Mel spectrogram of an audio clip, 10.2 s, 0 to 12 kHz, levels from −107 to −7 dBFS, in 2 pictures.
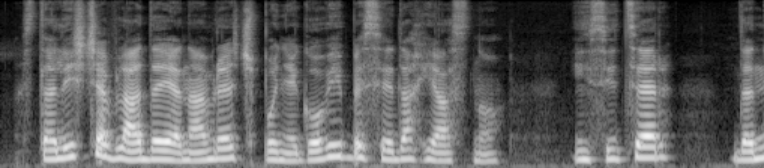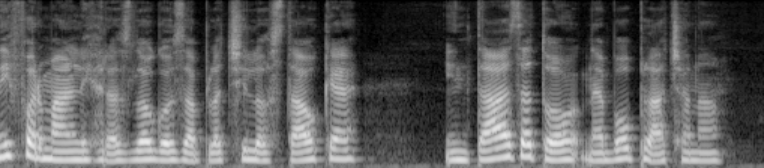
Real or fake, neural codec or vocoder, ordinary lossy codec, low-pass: real; none; none; none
